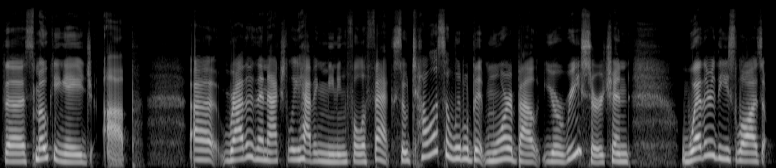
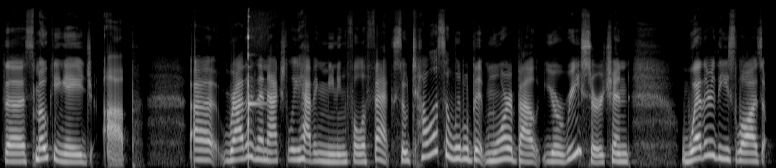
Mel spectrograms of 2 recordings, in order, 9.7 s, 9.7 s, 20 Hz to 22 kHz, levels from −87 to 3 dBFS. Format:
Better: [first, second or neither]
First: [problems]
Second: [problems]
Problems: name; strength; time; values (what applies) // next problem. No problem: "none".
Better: first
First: none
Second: clattering dishes; loud; at 3 s; peak level with the speech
